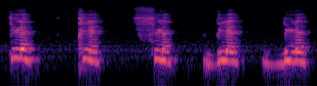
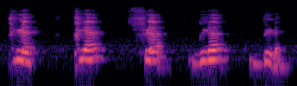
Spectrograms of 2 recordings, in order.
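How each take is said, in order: No difference in how they are said.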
